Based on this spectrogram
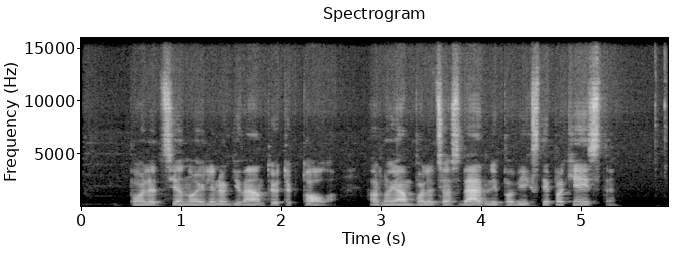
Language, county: Lithuanian, Alytus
